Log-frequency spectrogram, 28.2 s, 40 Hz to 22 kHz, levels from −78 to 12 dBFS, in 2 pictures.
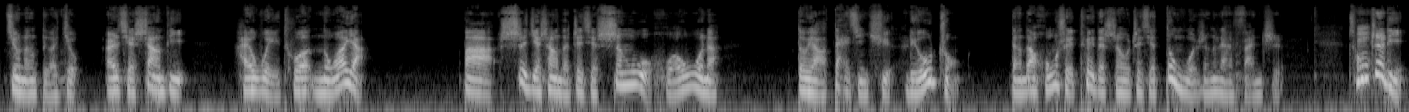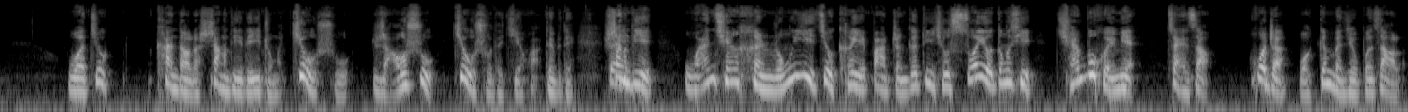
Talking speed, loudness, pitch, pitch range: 230 characters per minute, -20 LUFS, 135 Hz, 125-175 Hz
